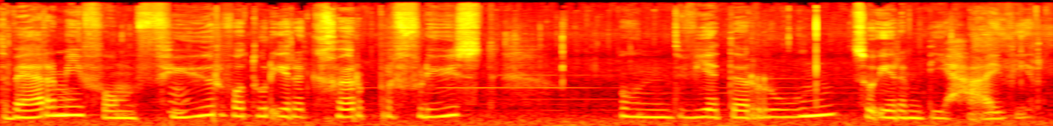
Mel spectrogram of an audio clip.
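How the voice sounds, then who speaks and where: A Swiss German woman tells a children's bedtime story in a hushed, breathy voice. Her delivery is slow and soothing, with long pauses between phrases. The tone is warm and mellow, over a low rumbling background noise. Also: fairly even intonation. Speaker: storyteller and narrator.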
